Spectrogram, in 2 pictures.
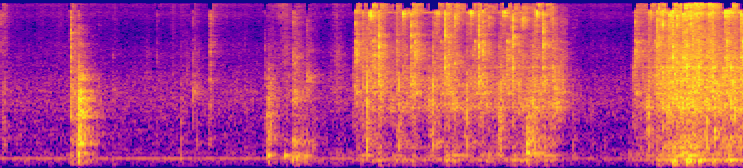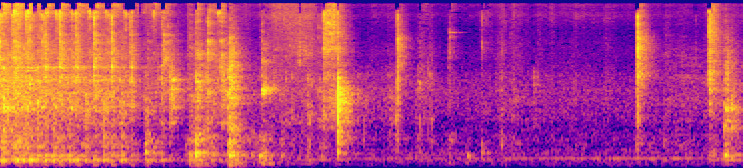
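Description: Sewing machine stitching synthetic fabric for a box-style pouch, quiet rapid mechanical whirring in short runs with one longer louder burst in the middle, separated by pauses and small handling clicks.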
